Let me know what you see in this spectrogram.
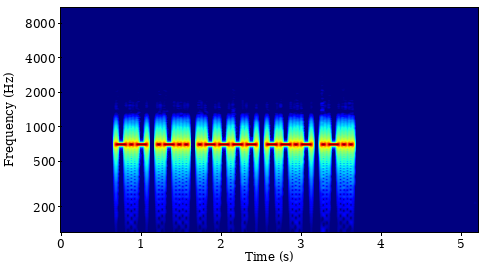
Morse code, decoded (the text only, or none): KL1QL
